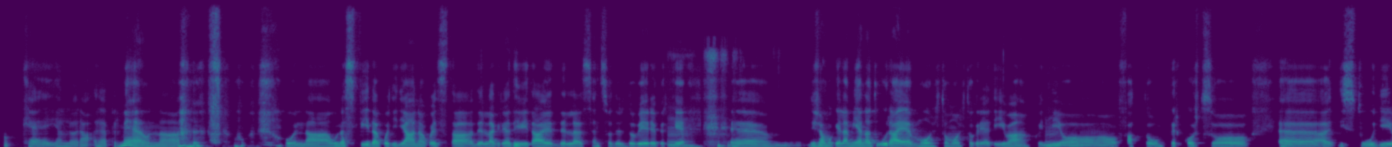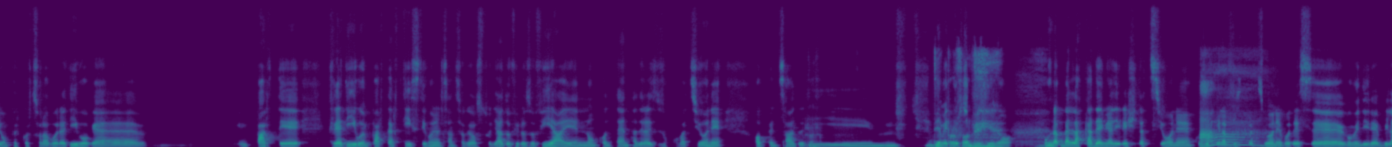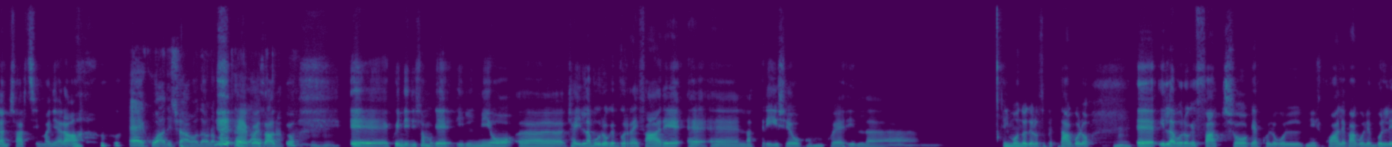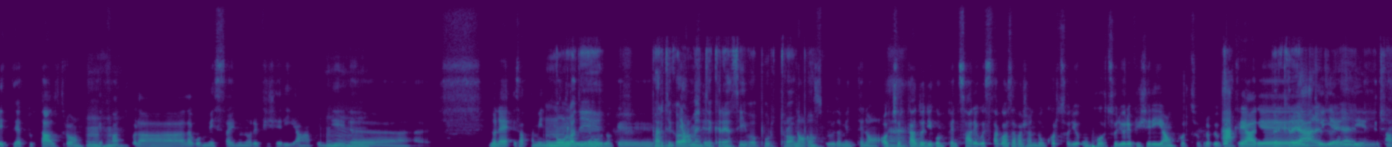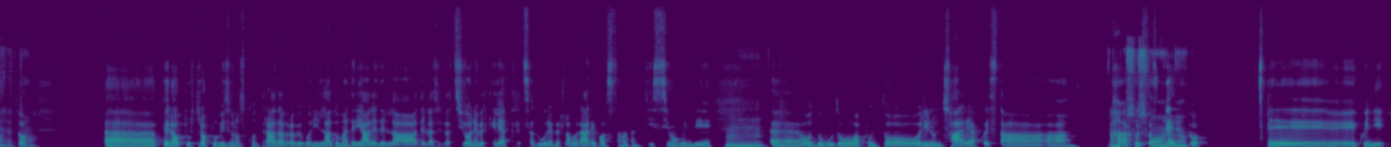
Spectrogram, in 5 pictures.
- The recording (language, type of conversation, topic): Italian, podcast, Come ti dividi tra la creatività e il lavoro quotidiano?
- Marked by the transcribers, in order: chuckle; tapping; chuckle; drawn out: "ho"; drawn out: "Mh"; drawn out: "è"; drawn out: "di"; chuckle; laughing while speaking: "approfondire"; drawn out: "Ah"; chuckle; "cioè" said as "ceh"; other background noise; lip smack; drawn out: "Mh"; drawn out: "ehm"; teeth sucking; "proprio" said as "propio"; laughing while speaking: "a"; tsk; drawn out: "e"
